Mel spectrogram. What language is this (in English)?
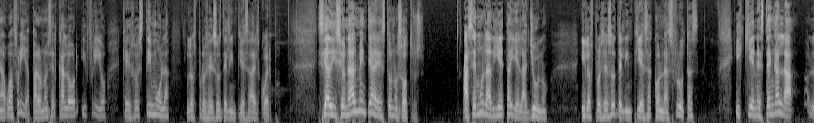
Spanish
